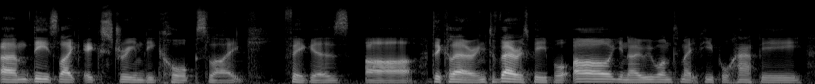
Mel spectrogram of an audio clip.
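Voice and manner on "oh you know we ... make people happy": mock depressed tone, louder. Quoting corpse-like figures declaring to people: imitating a depressed voice. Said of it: "and they sound so depressed".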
